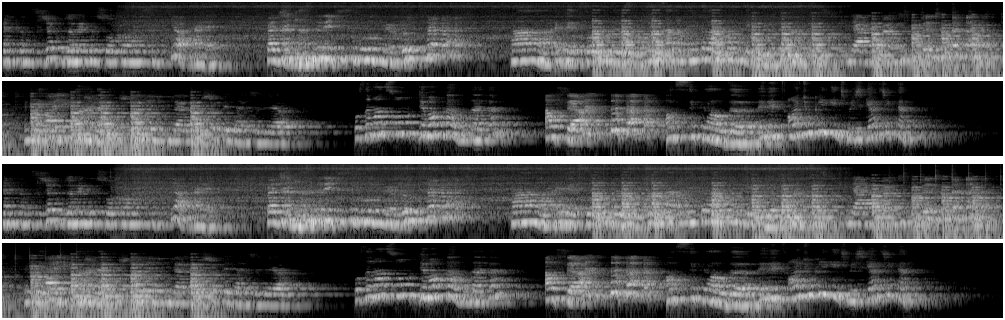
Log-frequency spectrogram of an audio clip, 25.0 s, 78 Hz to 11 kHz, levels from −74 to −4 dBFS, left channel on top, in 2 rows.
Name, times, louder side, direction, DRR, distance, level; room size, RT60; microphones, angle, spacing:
voice 1, 0.0-2.7 3.3-5.7 10.5-12.2 13.0-16.1 19.3-20.6, left 1 dB, 5° right, -5 dB, 0.4 m, -28 dB
sound 1, 1.3-10.7 11.1-13.6, right 3 dB, 85° right, 0.6 m, -41 dB
voice 2, 3.5-3.9 6.3-10.1 12.8-13.8 16.9-18.8 20.8-23.8, equal, 30° left, -2 dB, 0.7 m, -27 dB
sound 2, 7.4-8.4 8.9-10.4 10.9-12.4 12.9-14.4 14.9-15.2, left 1 dB, 10° left, 1.0 m, -25 dB
3.7 x 2.1 x 4.3 m, 1.3 s
head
